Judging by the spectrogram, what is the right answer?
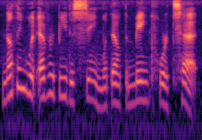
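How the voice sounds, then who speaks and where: A woman's voice: medium pitch, animated, moderate pace. A woman narrating a fan fiction story as an amateur reader, sometimes stumbling over the text and correcting herself. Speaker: podfic narrator.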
